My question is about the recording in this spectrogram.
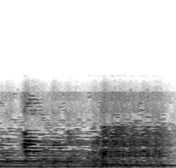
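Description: Electric guitar played alone through an amplifier: a chord struck right at the start and again just after, its notes ringing on.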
